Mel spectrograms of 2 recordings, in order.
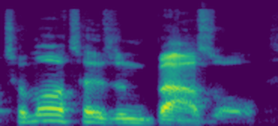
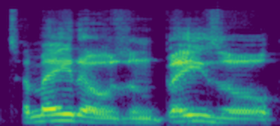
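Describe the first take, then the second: First: It is said in a British accent. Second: It is said in an American accent. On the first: "if you're from the uh, United Kingdom" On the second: "I'll do the American version first"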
